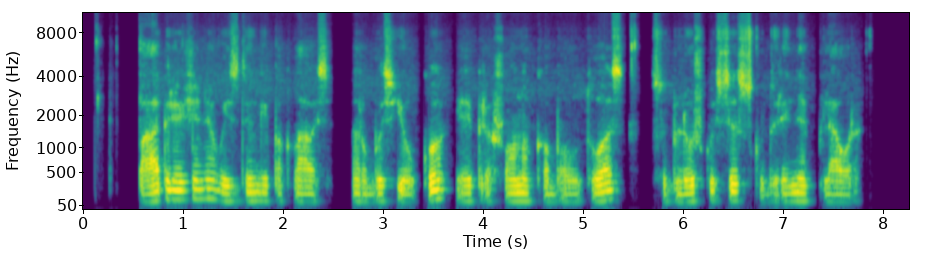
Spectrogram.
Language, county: Lithuanian, Klaipėda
